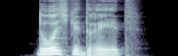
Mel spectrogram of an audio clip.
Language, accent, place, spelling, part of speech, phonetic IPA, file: German, Germany, Berlin, durchgedreht, verb, [ˈdʊʁçɡəˌdʁeːt], De-durchgedreht.ogg
- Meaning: past participle of durchdrehen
